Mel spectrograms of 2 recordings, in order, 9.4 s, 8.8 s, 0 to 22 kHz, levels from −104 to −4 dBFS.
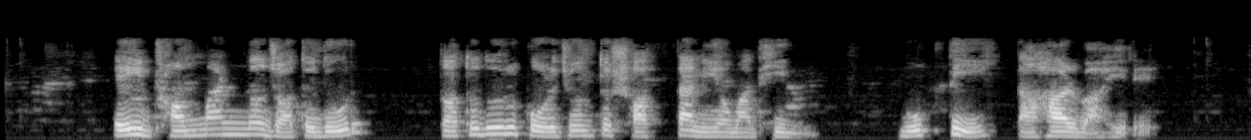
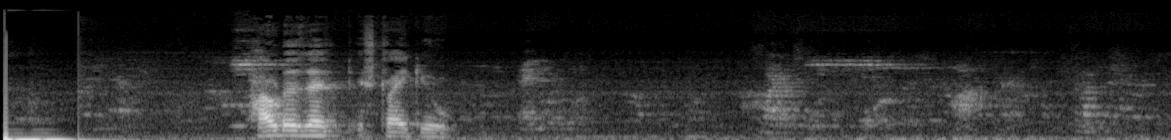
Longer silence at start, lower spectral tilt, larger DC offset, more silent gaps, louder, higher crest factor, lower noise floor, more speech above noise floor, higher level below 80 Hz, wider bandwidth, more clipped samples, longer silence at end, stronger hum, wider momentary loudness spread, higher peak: first, 0.35 s vs 0.05 s; about the same, -7 dB/octave vs -6 dB/octave; neither; neither; first, -25 LUFS vs -32 LUFS; about the same, 20 dB vs 22 dB; first, -79 dBFS vs -62 dBFS; first, 55 dB vs 32 dB; second, -64 dBFS vs -44 dBFS; second, 7.2 kHz vs 11 kHz; neither; first, 0.75 s vs 0.6 s; neither; second, 12 LU vs 29 LU; first, -6 dBFS vs -12 dBFS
